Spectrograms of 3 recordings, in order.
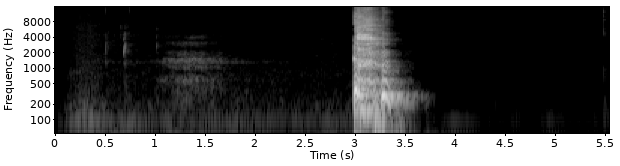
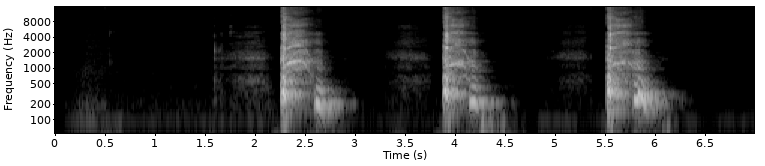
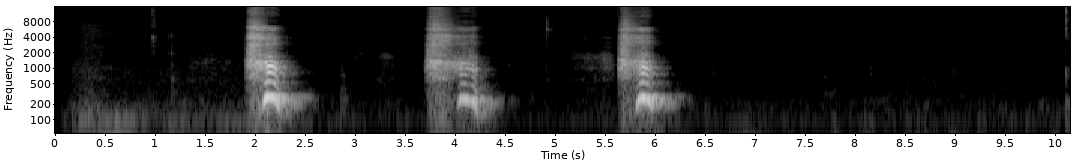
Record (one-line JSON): {"cough_length": "5.5 s", "cough_amplitude": 32768, "cough_signal_mean_std_ratio": 0.21, "three_cough_length": "7.0 s", "three_cough_amplitude": 32768, "three_cough_signal_mean_std_ratio": 0.29, "exhalation_length": "10.2 s", "exhalation_amplitude": 32766, "exhalation_signal_mean_std_ratio": 0.24, "survey_phase": "beta (2021-08-13 to 2022-03-07)", "age": "45-64", "gender": "Female", "wearing_mask": "No", "symptom_none": true, "smoker_status": "Never smoked", "respiratory_condition_asthma": false, "respiratory_condition_other": false, "recruitment_source": "REACT", "submission_delay": "1 day", "covid_test_result": "Negative", "covid_test_method": "RT-qPCR", "influenza_a_test_result": "Unknown/Void", "influenza_b_test_result": "Unknown/Void"}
